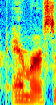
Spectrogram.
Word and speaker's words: Amherst: And I used to live in a town was named after this guy, Amherst, Massachusetts, or Amherst, as the locals say.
